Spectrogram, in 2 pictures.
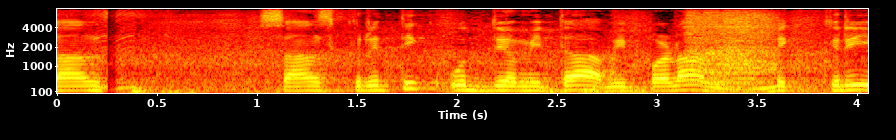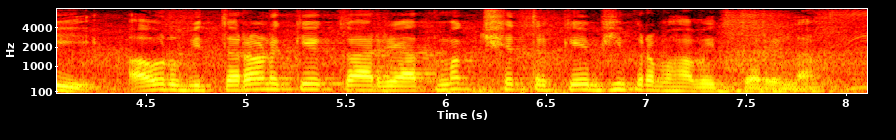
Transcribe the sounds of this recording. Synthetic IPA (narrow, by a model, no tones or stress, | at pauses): sãnskɾit̪ikud̪jəmit̪aʋipəɽənbikɾi | awɾʋit̪əɾəɳ̃kekaɾjat̪mək̚kʃʰet̪ɾəkebʱipɾəbʱaʋit̪kəɾḛla̰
